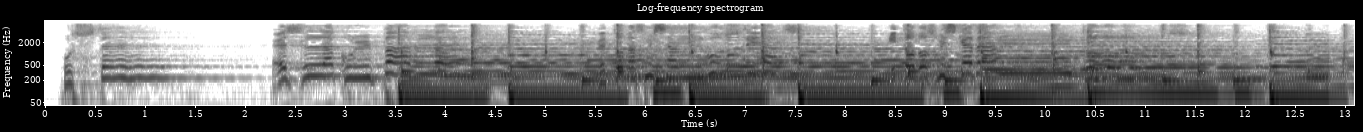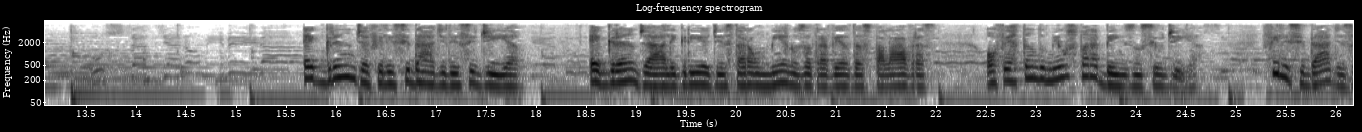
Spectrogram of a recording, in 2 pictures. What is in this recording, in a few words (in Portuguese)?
Aniversário Neutro F; Aniversários; Aniversários diversos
